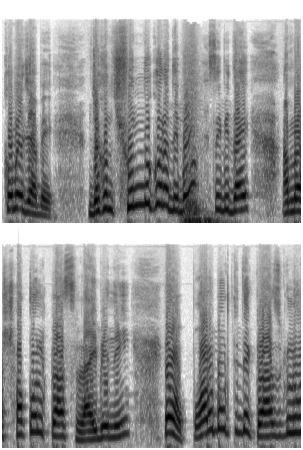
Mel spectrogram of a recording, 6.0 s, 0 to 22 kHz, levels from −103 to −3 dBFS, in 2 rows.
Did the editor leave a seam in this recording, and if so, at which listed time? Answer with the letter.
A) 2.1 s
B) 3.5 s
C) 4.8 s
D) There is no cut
A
